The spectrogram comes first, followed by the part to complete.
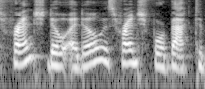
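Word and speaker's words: dos-à-dos: with you today and it's called a do a dou or in the united states we would probably pronounce it like which you might be familiar with from you know seventh grade pe when we had to learn square dancing and we did the dosie dough or the girl scout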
